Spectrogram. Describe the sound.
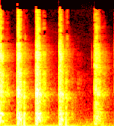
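A woman imitates a mountain gorilla's irritated, sharp, cough-like warning bark, repeated in four or five short, harsh bursts spaced roughly evenly, loud, with brief pauses between.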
